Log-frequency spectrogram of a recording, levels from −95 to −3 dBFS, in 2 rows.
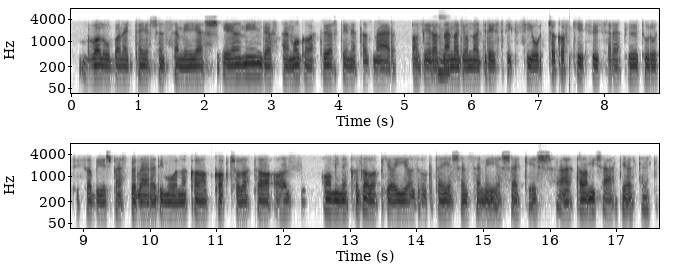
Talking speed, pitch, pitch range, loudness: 140 wpm, 105 Hz, 105-110 Hz, -25 LUFS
